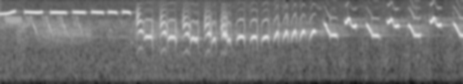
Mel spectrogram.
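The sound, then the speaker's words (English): A ruby-crowned kinglet sings: high thin notes, then a rapid run of bubbly, rolling chirps and a final series of bright, sweeping phrases, all clear with no talking. “Ruby-crowned kinglets are leaving the northern evergreen forests where they nest on their way to milder climates.”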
